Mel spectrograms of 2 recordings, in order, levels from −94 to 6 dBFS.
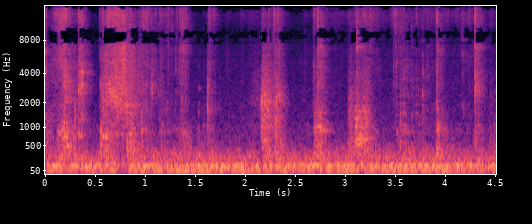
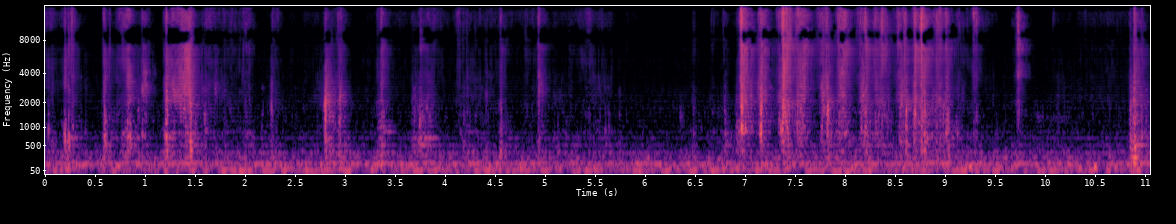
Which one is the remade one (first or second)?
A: second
